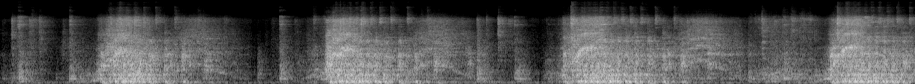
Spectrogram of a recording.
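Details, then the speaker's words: Two-stroke Toro snow blower, fuel in tank, key on, primed, choke out: three recoil pulls about 2.5 s apart, only whirring, never fires; no-start later blamed, probably, on a restricted carburetor jet. "so yeah i'm questioning that guarantee i'm not sure it's going to start after all"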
